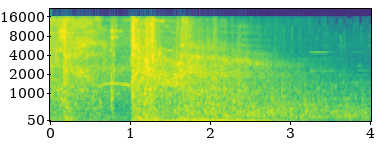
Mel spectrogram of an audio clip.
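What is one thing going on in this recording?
A deep rumble of crumbling rock follows and slowly fades.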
